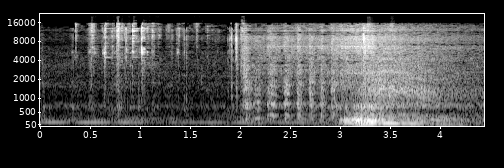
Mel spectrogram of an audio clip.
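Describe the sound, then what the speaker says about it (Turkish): A Fiat Stilo's engine cranks and starts after the ignition is turned, following an engine ECU repair. Keys jingle first, then a brief starter whirr leads into a loud catch and revving idle in close range. "Arabamızı çalıştırıyoruz. Arabamız çalıştı."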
